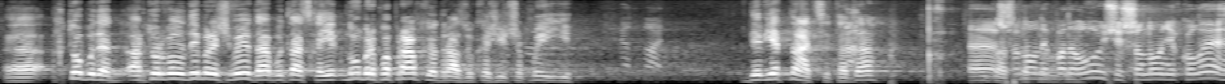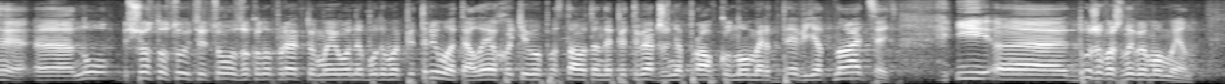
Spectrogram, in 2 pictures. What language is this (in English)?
Ukrainian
